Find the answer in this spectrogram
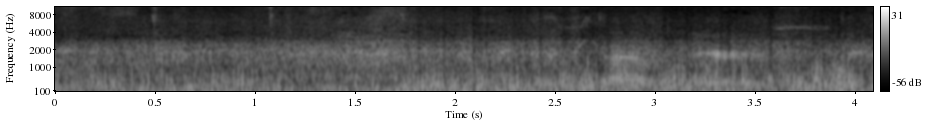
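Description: Wind buffeting the microphone outdoors: a steady low rumble, with faint voices of people nearby.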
